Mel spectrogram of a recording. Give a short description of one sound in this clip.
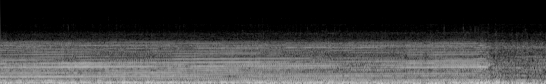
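A racing car engine roars close by at steady high revs.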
